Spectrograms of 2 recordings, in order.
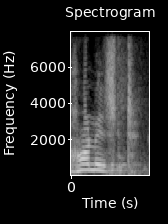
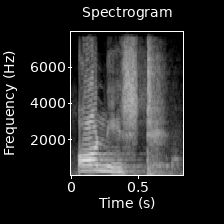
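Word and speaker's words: honest: এটা কি হনেস্ট ম্যান তোমরা অবশ হনেস্ট এটা না এটা সঠিক উত্তর হল অনেস্ট অনেস্ট অইযে অনেস্ট মানে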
